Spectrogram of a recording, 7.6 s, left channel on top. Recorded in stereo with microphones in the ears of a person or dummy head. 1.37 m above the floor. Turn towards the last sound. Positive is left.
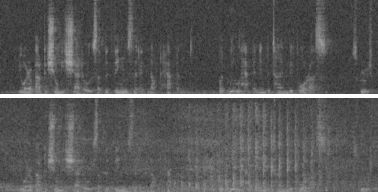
turn(degrees=45)  # may be behind; listen again after turning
